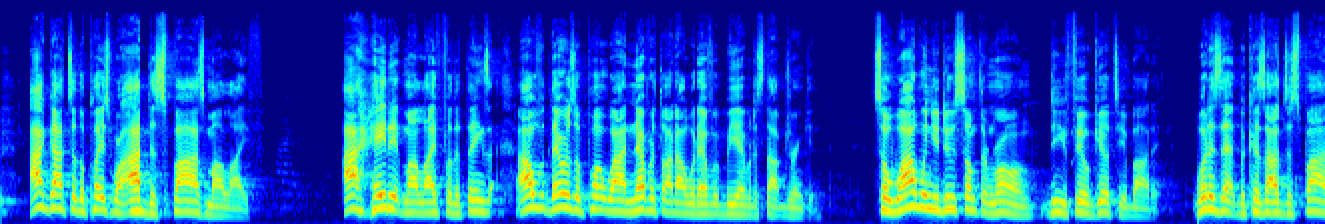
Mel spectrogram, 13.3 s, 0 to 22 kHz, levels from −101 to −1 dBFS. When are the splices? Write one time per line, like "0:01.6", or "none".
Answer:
0:08.6
0:11.8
